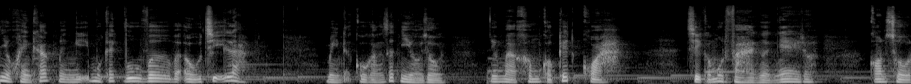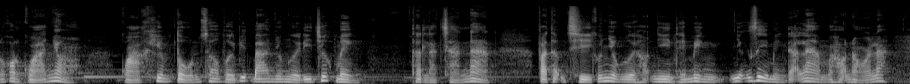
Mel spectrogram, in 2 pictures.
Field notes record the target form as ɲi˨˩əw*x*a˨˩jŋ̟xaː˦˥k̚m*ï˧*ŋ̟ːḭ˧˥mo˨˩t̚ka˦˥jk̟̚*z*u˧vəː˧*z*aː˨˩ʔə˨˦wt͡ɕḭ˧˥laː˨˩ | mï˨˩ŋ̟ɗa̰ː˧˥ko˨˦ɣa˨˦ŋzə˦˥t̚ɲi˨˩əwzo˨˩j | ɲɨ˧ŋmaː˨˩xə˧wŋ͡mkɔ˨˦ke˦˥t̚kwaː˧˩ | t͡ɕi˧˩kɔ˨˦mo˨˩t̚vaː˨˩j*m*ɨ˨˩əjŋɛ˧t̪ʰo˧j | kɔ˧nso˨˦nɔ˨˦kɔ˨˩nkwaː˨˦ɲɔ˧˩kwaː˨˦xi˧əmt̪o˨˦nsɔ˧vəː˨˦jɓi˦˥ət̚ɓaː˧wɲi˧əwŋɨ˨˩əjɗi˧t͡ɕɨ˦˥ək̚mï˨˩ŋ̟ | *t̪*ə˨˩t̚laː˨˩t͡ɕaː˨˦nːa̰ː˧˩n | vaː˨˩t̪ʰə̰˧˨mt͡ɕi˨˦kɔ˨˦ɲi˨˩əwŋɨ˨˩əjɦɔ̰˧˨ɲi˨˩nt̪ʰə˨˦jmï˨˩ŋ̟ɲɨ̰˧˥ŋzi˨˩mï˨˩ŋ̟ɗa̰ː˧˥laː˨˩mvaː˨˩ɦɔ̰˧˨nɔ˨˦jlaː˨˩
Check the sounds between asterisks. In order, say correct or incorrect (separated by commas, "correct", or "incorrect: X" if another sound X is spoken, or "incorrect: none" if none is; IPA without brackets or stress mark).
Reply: correct, incorrect: ï˨˩, incorrect: v, incorrect: v, incorrect: ŋ, incorrect: t̪ʰ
